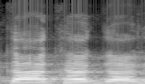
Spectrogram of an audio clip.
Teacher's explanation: जैसे हम बोलेंगे क ख ग घ वाले, ये कहाँ से बोले जाते हैं, तो आप लोग लिखेंगे भैया ये बोले जाते हैं हमारे कंठ से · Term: कंठी व्यंजन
